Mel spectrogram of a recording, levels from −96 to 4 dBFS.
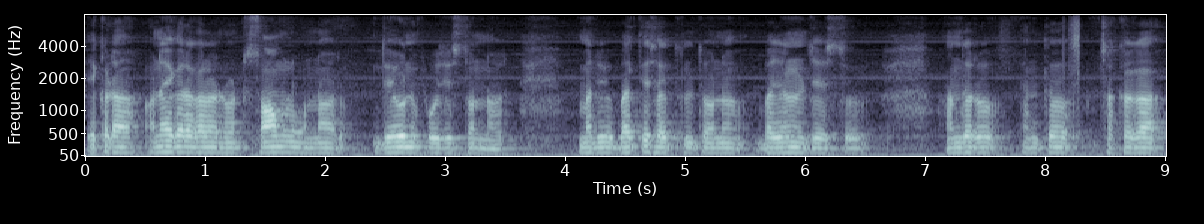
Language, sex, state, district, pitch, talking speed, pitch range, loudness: Telugu, male, Andhra Pradesh, Manyam, 105 Hz, 105 wpm, 100-110 Hz, -20 LUFS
